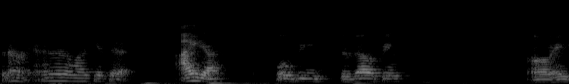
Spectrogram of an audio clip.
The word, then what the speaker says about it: Ida: a era aida ida i keep saying ada it's ida i don't know why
